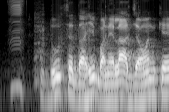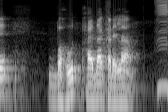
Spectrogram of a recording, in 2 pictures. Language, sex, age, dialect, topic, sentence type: Bhojpuri, male, 18-24, Southern / Standard, agriculture, statement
